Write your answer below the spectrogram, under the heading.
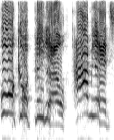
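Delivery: stretched-out, slow, very high goblin squeal. Game master describing a sound George hears, in a goblin voice. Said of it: "It sounds like a goblin going".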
